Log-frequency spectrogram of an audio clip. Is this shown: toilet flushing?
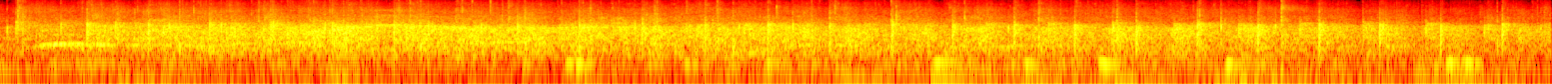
no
